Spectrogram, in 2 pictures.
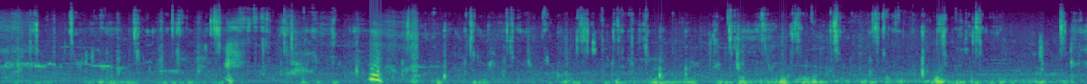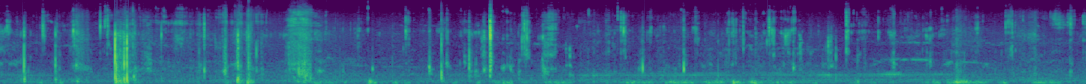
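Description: Close-miked chewing and biting of breaded crispy balut (fertilized duck egg): many small wet mouth clicks, with a few louder sharp clicks scattered through.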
